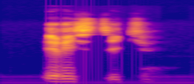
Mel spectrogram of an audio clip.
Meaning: eristic
- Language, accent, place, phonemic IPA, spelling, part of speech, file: French, France, Lyon, /e.ʁis.tik/, éristique, adjective, LL-Q150 (fra)-éristique.wav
